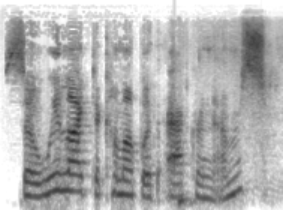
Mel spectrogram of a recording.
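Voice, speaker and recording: A middle-aged woman leading a dating teleclass on a video call in relaxed, encouraging talk full of fillers and restarts. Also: mid-range voice, normal speed, poor audio. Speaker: dating coach co-hosting a teleclass. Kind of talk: conversational teaching on a video call.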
